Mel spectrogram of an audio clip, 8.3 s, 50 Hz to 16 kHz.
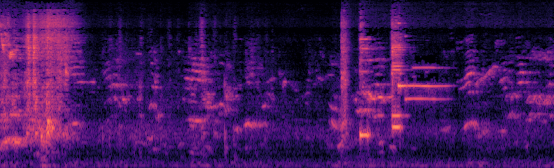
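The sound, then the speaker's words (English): Topaz's spell phone rings with a bright, chirpy electronic melody, its tones repeating in short bursts and going unanswered as someone calls every 10 seconds, with a burst of noise at the start and some busy background sound. “Come on, Topaz, pick up. I've been calling your spell phone every 10 seconds.”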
